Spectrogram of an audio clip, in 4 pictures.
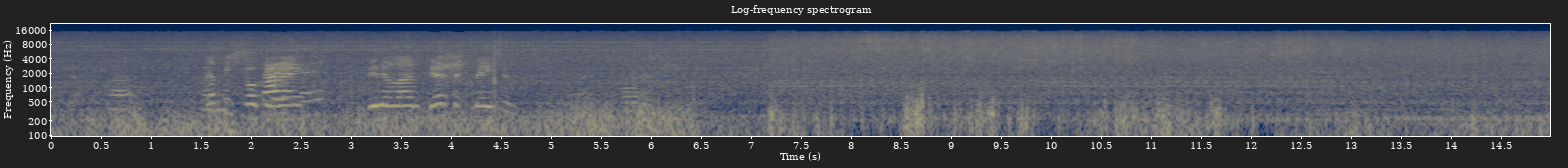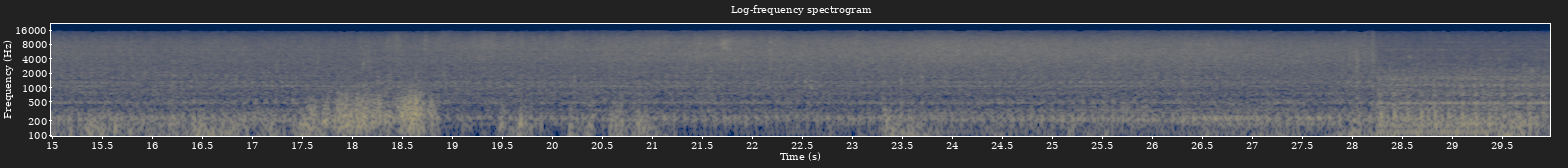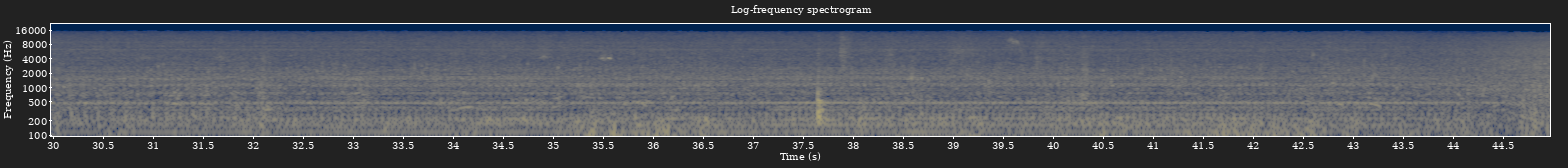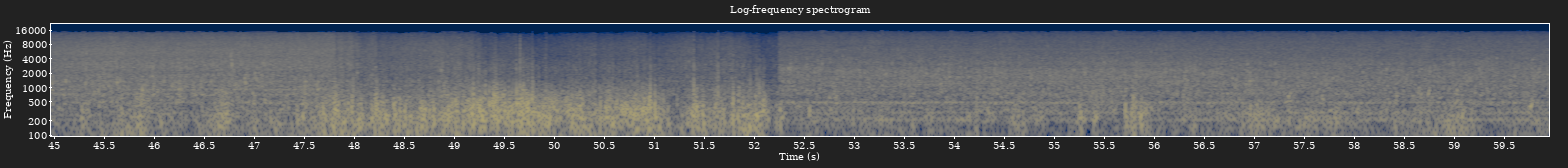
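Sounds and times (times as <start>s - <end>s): wind gusts on microphone: 0.0s - 21.2s, 23.2s - 25.6s, 34.8s - 59.9s
motor boat engine running: 0.0s - 59.9s.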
